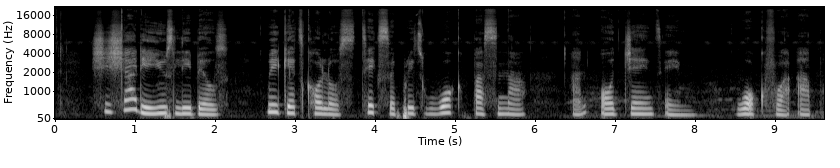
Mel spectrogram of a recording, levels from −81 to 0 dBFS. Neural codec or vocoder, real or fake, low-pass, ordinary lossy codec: none; real; none; none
